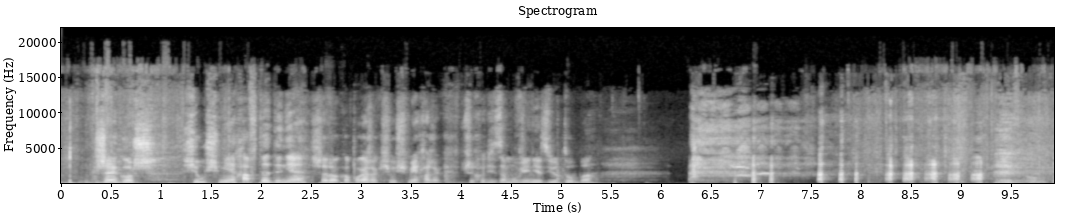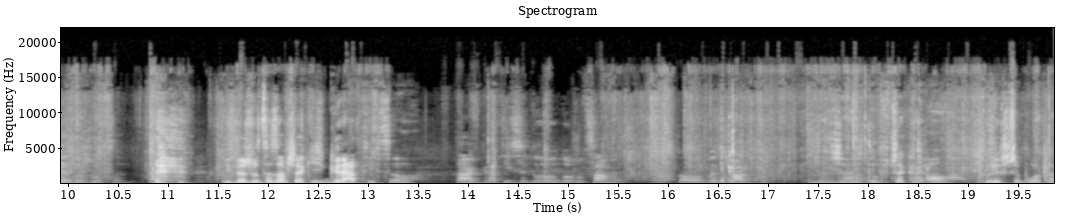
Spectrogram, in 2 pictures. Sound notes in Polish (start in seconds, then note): 6.2 śmiech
